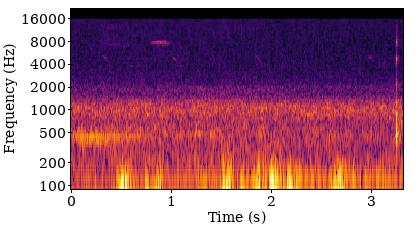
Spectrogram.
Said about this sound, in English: As I sit here, I can hear the freeway in the distance. There's a buzzing about it. There's a noise about it, just like a mosquito buzzing in the ear, that these trees and this earth and these birds get to hear that all day, all the time.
